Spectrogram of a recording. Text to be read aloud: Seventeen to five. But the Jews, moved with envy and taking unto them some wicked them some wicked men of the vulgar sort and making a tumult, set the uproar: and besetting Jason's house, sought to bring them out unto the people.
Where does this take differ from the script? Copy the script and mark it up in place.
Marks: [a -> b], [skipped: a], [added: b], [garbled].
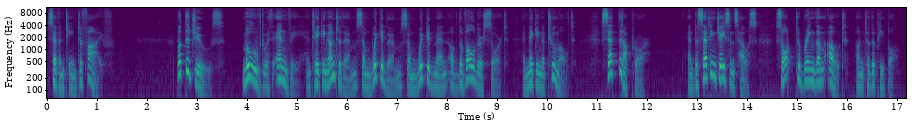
Seventeen to five. But the Jews, moved with envy and taking unto them some wicked them some wicked men of the vulgar sort and making a tumult, set the uproar: and besetting Jason's house, sought to bring them out unto the people.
